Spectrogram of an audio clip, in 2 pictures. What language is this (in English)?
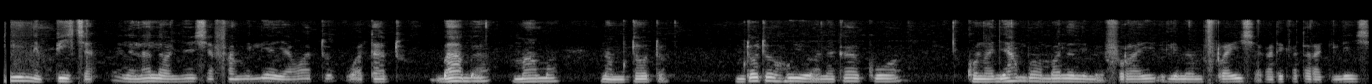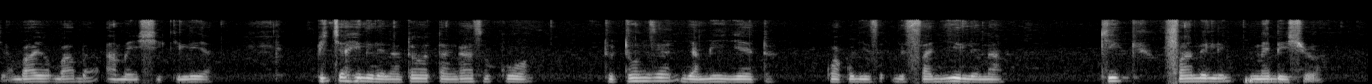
Swahili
